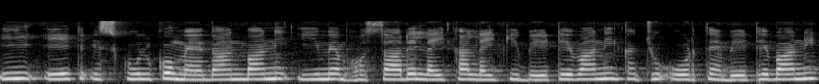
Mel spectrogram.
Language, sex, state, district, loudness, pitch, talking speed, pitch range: Hindi, female, Bihar, Darbhanga, -16 LUFS, 240 Hz, 145 wpm, 230-245 Hz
